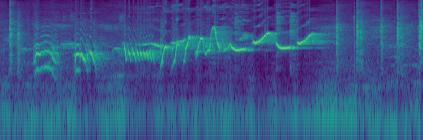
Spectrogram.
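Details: White-rumped shama giving a loud agitated chatter meant to stir birds into singing: a run of quick whistled upslurs and sweeping notes mixed with harsh clicks, with a low steady hum underneath.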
